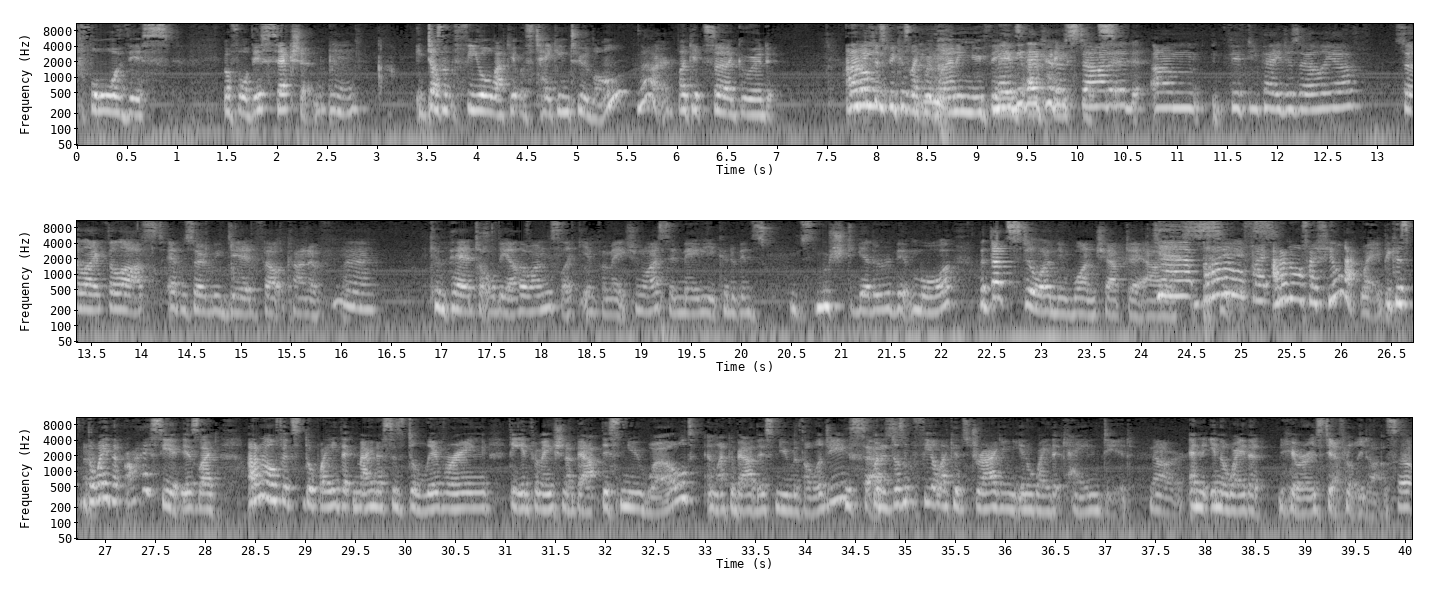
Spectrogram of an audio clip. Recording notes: Sorry for the echo audio quality in this episode, we’re trying some new things with recording and not all of them are slam dunks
